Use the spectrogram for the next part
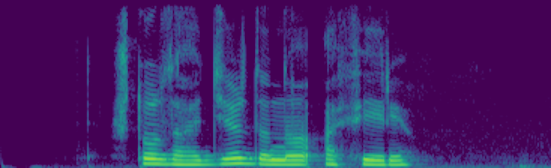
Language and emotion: Russian, neutral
